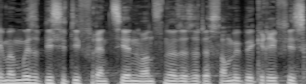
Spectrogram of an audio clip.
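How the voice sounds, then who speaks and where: A man talks at a fairly quick pace. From Austria, Salzburg region. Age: 30s. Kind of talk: interview.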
